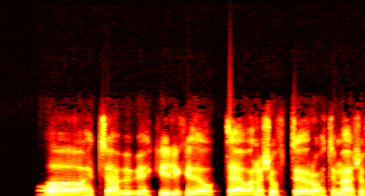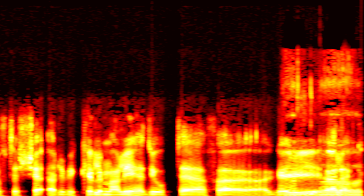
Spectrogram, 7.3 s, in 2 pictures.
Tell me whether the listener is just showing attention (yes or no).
no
